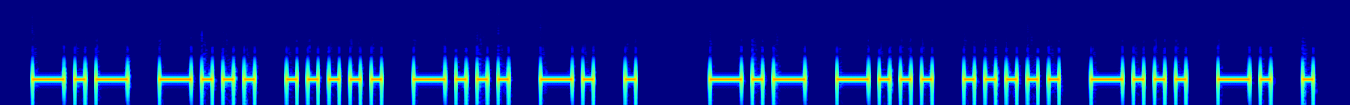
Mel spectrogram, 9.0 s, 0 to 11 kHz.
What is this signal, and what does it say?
Morse code, heard as a keyed tone, about 17 wpm, 700 Hz. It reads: KB5BNE KB5BNE
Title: USA Call Signs Repeated 3x 17wpm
